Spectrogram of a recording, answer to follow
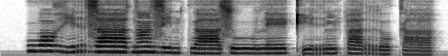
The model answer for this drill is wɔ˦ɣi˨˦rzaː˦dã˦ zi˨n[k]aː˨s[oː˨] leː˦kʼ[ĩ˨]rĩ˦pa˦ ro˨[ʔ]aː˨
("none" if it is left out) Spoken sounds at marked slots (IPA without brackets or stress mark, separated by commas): kʷ, uː˨, i˨, k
